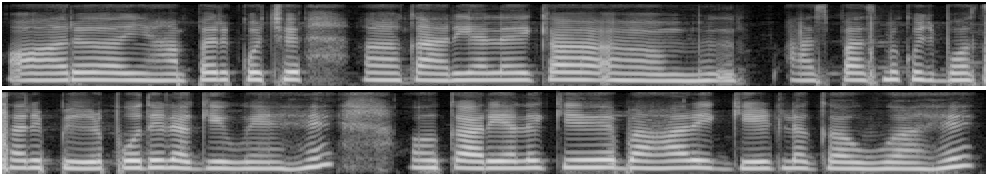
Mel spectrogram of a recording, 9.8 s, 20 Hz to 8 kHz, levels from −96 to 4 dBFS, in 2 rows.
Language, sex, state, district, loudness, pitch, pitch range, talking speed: Hindi, female, Chhattisgarh, Kabirdham, -18 LUFS, 250 Hz, 235-260 Hz, 165 wpm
